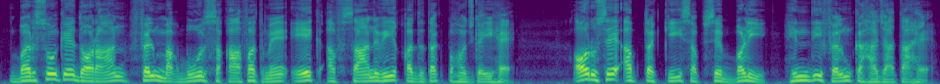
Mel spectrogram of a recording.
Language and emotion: Urdu, neutral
